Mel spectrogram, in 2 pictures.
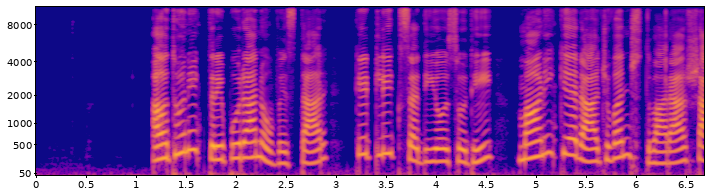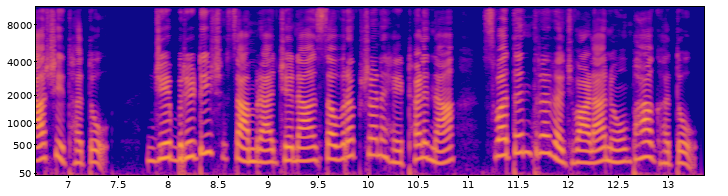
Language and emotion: Gujarati, neutral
